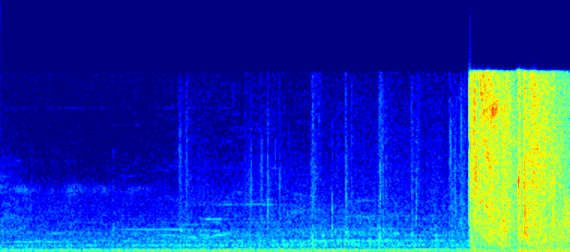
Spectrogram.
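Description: Footsteps tap softly on a stone floor.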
